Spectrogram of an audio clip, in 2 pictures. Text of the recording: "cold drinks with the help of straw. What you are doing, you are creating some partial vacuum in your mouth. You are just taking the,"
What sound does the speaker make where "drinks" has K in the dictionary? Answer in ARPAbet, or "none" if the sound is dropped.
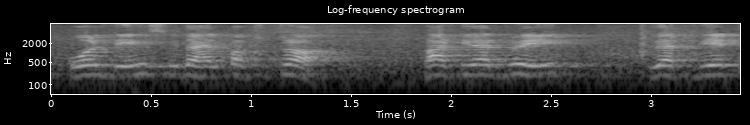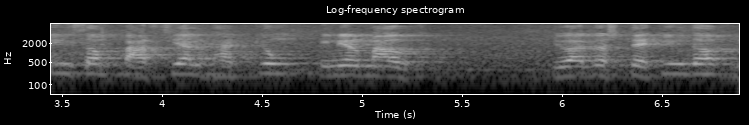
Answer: none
